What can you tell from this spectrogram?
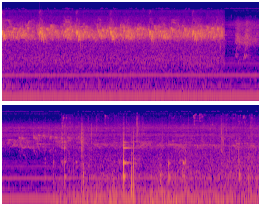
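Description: Dense, high chorus of birds chirping that cuts off abruptly about four and a half seconds in, leaving a quieter outdoor ambience with a low rumble and scattered faint clicks and knocks.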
